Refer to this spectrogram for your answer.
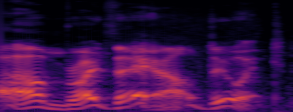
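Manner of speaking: grand, wizardly voice of an ancient elder. Acting out what a voice actor would say when called back to a role, sounding like Gandalf the Grey. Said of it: "he sounds like Gandalf the Grey".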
